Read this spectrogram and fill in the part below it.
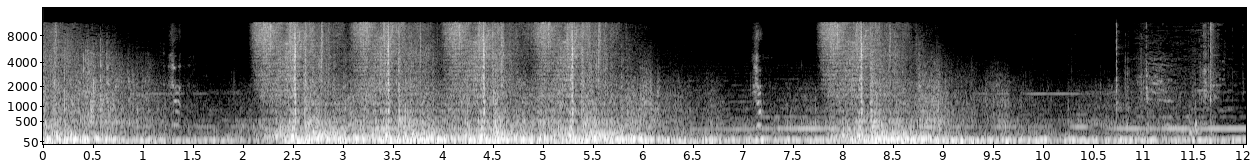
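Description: A Confringo blasting spell explodes in a video game, with several loud booming bursts and crackling rumbles spread across the clip over a steady low background.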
